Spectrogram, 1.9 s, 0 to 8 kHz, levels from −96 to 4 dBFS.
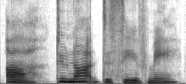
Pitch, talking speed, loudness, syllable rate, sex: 215 Hz, 160 wpm, -15 LUFS, 4.3 syllables/s, female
